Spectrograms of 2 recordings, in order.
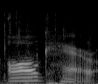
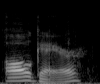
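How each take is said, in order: First: The middle consonant is a harsh, k-like sound. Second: The middle consonant is a soft g sound. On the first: "I've been calling it Alcar all this time" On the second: "From a modern English pronunciation would probably be Algar"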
